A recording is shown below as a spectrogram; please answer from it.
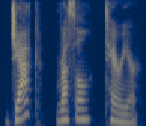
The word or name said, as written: jack russell terrier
